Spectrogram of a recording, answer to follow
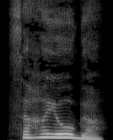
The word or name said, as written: ಸಹಾಯಕ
